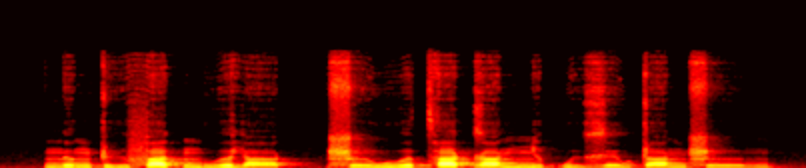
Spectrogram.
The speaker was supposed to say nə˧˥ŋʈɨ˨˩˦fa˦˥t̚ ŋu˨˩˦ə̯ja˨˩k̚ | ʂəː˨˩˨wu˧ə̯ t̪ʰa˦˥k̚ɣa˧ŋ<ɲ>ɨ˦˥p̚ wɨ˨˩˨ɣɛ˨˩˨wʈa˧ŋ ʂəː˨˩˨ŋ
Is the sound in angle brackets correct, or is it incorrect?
correct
